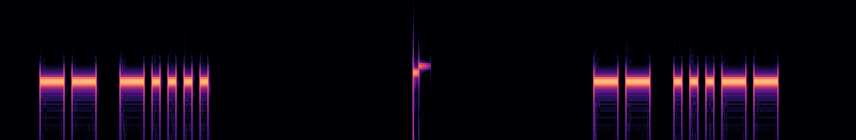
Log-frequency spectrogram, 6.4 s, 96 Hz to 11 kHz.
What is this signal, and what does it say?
Morse code, heard as a keyed tone, about 20 wpm, 700 Hz. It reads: M 6 M 3
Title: Single-Letter Single-Number 20wpm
